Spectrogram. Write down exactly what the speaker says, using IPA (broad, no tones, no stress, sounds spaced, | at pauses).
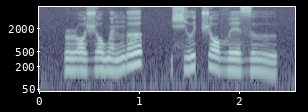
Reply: ɹ ɔ ʒ ɔ w ɛ̃ ŋ ə | ɕ ɯ t͡ʃ ɔ v e z ɯ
